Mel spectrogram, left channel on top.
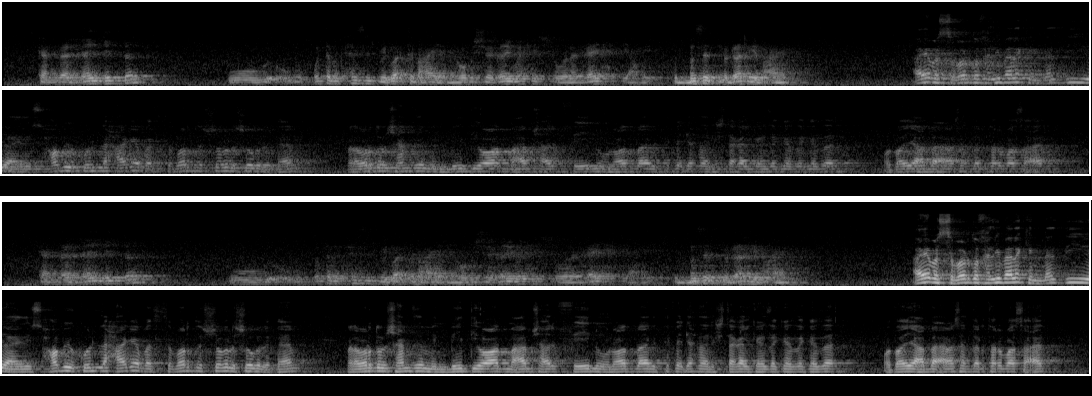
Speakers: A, on the left; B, on the right.
A: كان رغاي جدا و... و... وانت ما تحسش بالوقت معاه يعني هو مش رغاي وحش هو رغاي ح- يعني تتبسط من رغي معاه
B: ايوه بس برضو خلي بالك الناس دي يعني صحابي وكل حاجه بس برضو الشغل شغل فاهم ما انا برضو مش هنزل من بيتي واقعد معاه مش عارف فين ونقعد بقى نتفق ان احنا هنشتغل كذا كذا كذا واضيع بقى مثلا تلات اربع ساعات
